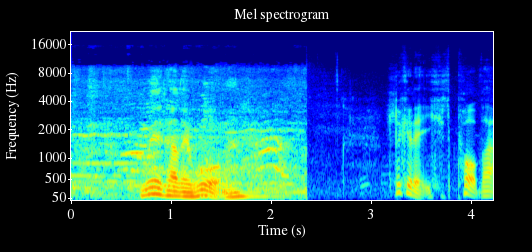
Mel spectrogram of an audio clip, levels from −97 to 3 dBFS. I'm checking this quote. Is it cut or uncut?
cut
